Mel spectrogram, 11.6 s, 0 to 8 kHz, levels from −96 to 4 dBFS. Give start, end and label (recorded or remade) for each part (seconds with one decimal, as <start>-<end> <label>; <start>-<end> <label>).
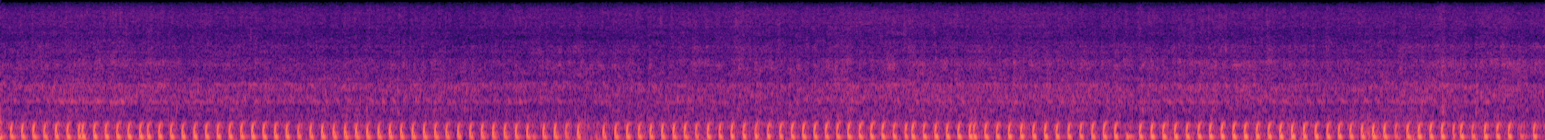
0.0-0.6 remade; 0.6-1.1 recorded; 1.1-11.6 remade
